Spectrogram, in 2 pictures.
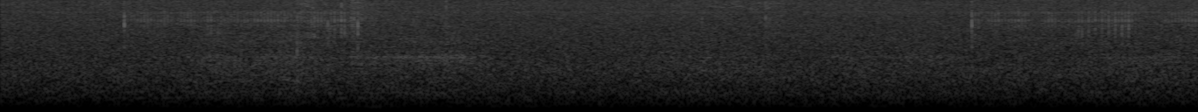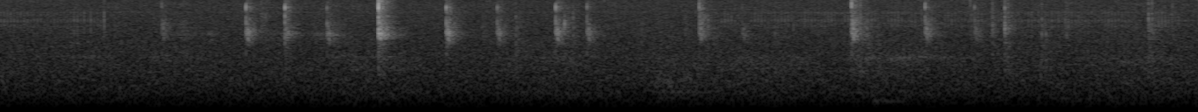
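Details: Quiet indoor room tone with soft rustling and a run of light clicks and taps in the second half, with no animal voice heard.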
